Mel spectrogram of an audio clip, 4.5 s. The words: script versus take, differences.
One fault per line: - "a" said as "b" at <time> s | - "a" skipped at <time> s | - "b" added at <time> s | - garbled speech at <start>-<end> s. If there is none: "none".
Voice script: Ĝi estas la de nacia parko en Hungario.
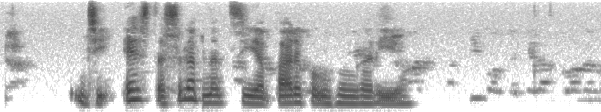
none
